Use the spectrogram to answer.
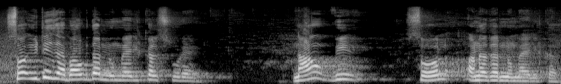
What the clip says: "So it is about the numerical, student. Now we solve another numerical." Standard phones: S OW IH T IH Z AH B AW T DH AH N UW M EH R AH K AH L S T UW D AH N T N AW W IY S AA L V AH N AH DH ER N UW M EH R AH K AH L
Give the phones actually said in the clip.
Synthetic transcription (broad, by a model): S OW IH T IH Z AH B AW T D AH N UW M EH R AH K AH L S T UW D AH N T N AW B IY S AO L AH N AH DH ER N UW M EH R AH K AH L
